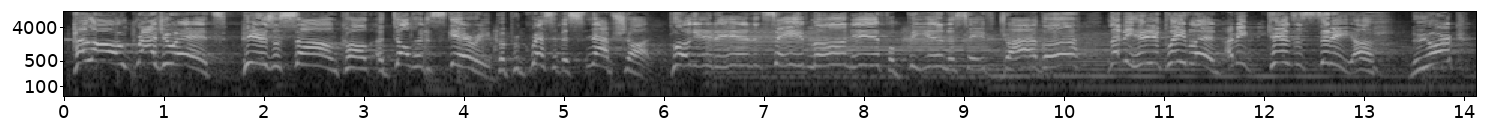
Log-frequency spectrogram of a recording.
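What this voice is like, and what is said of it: Rock band frontman voice. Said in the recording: “my impression of a geographically challenged rock band delivering a commencement speech”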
